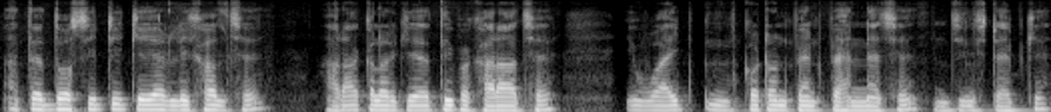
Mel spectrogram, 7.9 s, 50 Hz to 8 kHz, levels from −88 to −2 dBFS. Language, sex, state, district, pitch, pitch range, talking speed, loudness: Maithili, male, Bihar, Saharsa, 120 Hz, 115-130 Hz, 145 wpm, -17 LUFS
